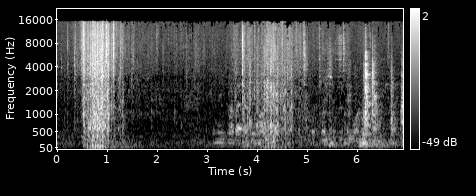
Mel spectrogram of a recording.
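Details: Decorative Jacobin domestic pigeons in a small room: low, soft coos rolling in short throaty phrases, with bursts of wing flapping and faint voices.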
